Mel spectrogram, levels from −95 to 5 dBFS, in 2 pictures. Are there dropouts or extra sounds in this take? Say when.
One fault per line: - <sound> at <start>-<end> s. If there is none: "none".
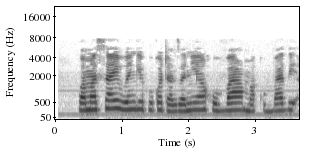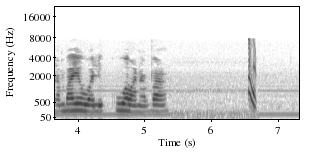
- chirp at 6.6-6.7 s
